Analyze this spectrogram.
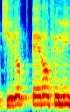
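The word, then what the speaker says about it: chiropterophily: कहते हैं, ठीक है, कायरोप्टेरोफिली या चिरोप्टेरोफिली, जो आपको अच्छा लगता है वो प्रोनाउंस कर सकते हो, ठीक है, समझ में आ गया।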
